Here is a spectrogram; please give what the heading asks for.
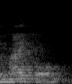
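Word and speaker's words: Mycol: And I've always loved the way that there's a alternative comic in Peru called the Submundo de Michael, and it's spelled with M-Y-C-O-L.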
